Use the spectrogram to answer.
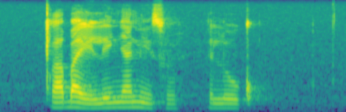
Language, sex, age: Xhosa, male, 28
